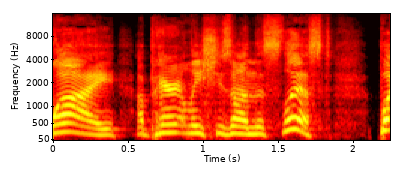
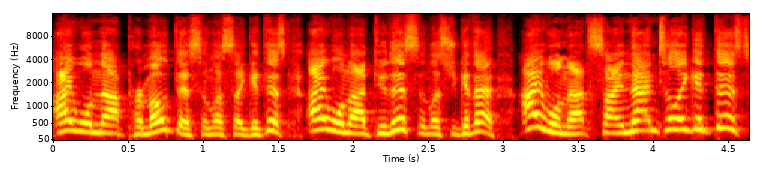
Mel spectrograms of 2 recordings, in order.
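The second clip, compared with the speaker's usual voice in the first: demanding, threatening, unbending delivery; 2 semitones higher than usual. Imitating Blake Lively making threatening demands, imitating Blake Lively making threats. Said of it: "You threatened him".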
